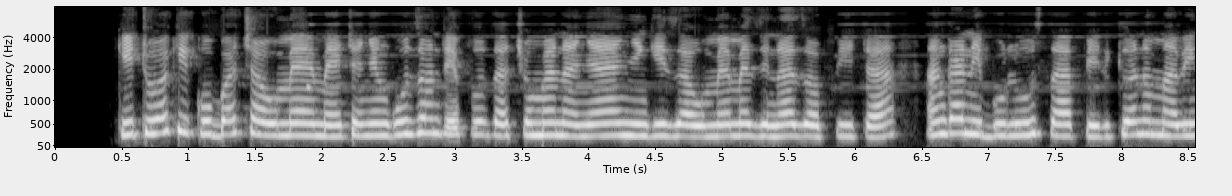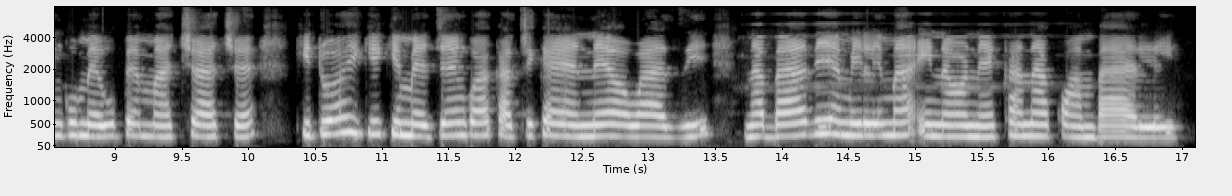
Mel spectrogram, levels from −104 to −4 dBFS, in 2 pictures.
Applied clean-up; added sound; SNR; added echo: neural mask model DeepFilterNet 3.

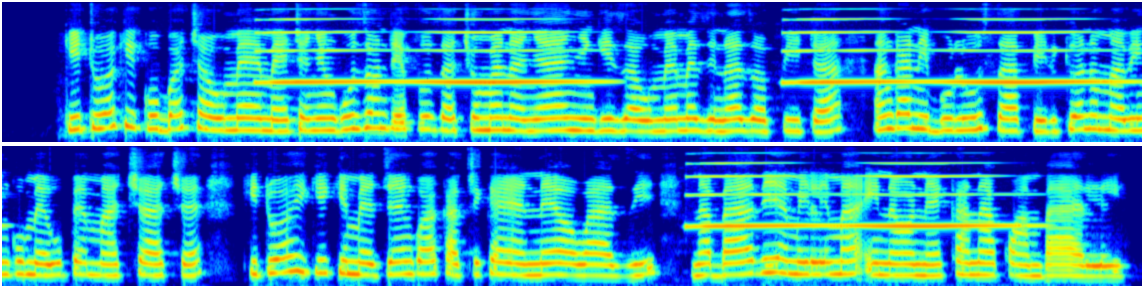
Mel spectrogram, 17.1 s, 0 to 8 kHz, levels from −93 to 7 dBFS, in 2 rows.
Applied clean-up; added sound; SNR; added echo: none; Wind instrument, woodwind instrument; 1 dB; none.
